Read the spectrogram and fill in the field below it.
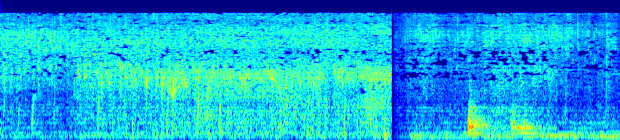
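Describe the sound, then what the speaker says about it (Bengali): Cut eggplant pieces frying in hot refined oil, a loud dense sizzle filling the whole clip, briefly dipping near the end before a sharp clatter or stir and the crackle continuing. "যে বেগুনগুলো কেটে রেখেছি বেগুনগুলো ভেজে নেব।"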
